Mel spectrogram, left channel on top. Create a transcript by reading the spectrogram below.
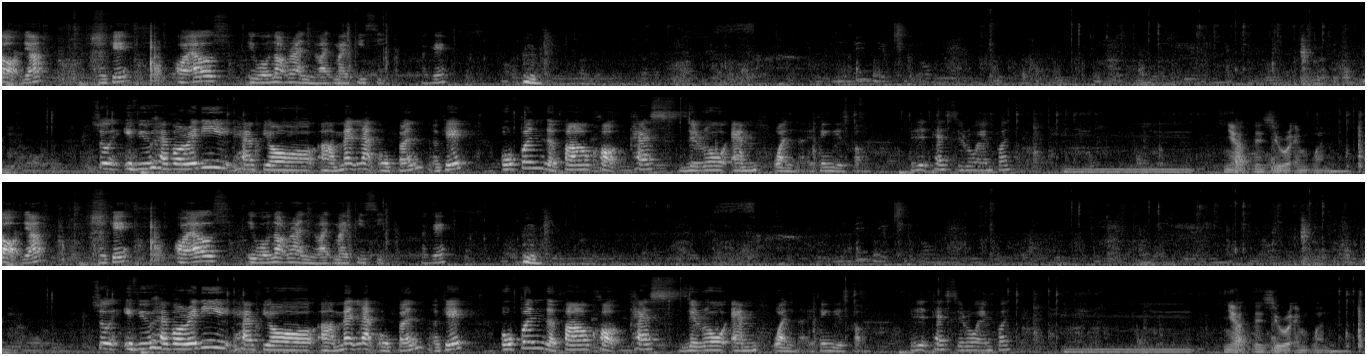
yeah, okay, or else it will not run like my PC, okay. So if you have already have your MATLAB open, okay, open the file called test0m1. I think it's called. Is it test0m1? Yeah, that's 0M1.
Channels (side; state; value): both; normal; correlation 0.48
